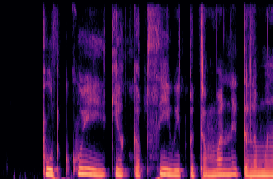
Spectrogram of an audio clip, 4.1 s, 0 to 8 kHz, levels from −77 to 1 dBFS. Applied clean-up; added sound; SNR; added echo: none; Whoosh, swoosh, swish; 12 dB; none.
